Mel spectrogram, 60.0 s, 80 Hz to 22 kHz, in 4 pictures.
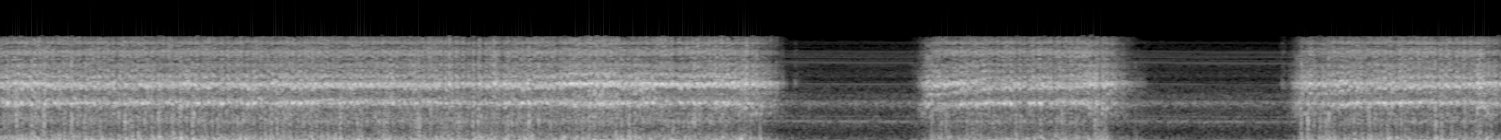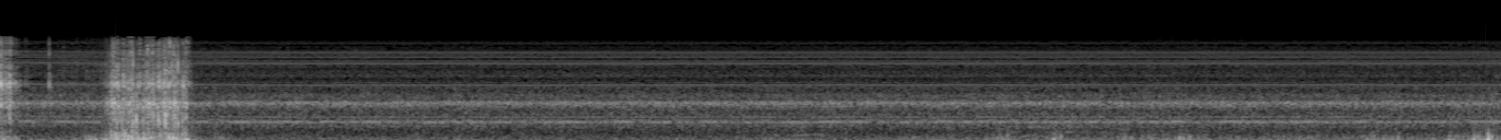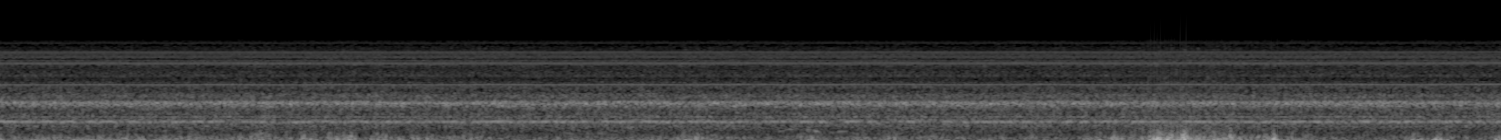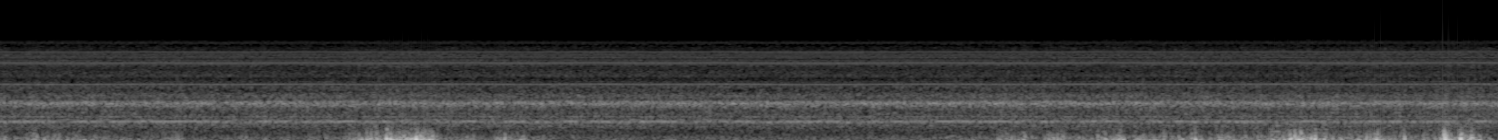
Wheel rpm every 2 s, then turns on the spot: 160, 160, 160, 140, 40, 90, 60, 70, 10, 0, 0, 0, 0, 0, 0, 0, 0, 0, 0, 0, 0, 0, 0, 0, 0, 0, 0, 0, 0, 0.
16-18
